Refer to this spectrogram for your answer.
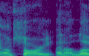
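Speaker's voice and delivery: ordinary delivery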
